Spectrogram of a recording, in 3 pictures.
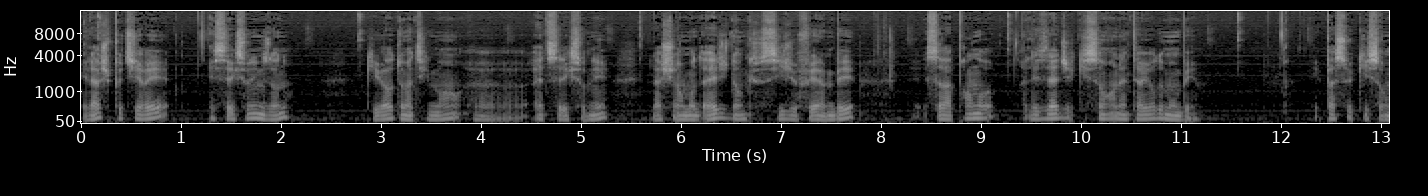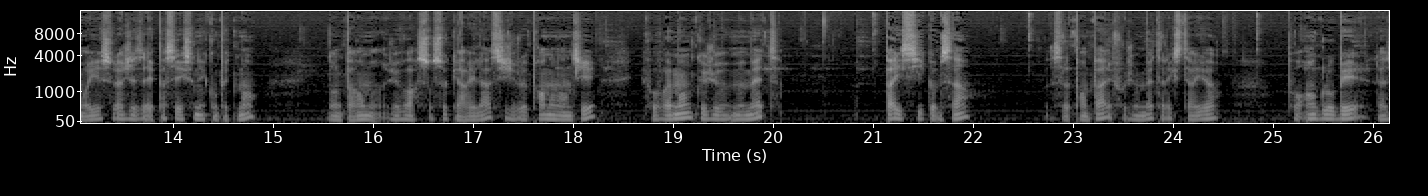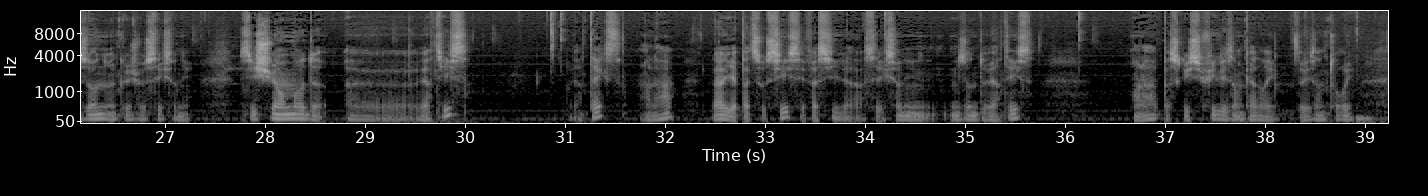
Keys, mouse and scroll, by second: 29.7 ctrl+Tab, 33.2 b.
